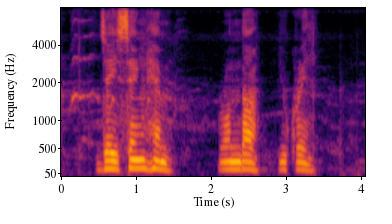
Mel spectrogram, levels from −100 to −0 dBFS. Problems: background sounds at intervals, low volume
